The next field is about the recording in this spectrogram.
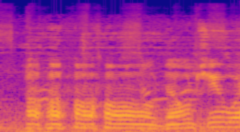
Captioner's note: chuckling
